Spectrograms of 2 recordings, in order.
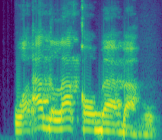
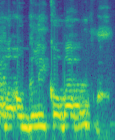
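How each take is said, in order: First: The verb begins with 'agh' and the noun ends 'babahu'. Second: The verb begins with 'ugh' and the noun ends 'babuh'. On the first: The speaker calls it right. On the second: The speaker calls it wrong. "kemudian dibaca wa ughliqa babuh"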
